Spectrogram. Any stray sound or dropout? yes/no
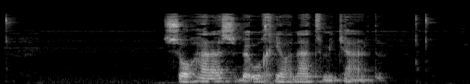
no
